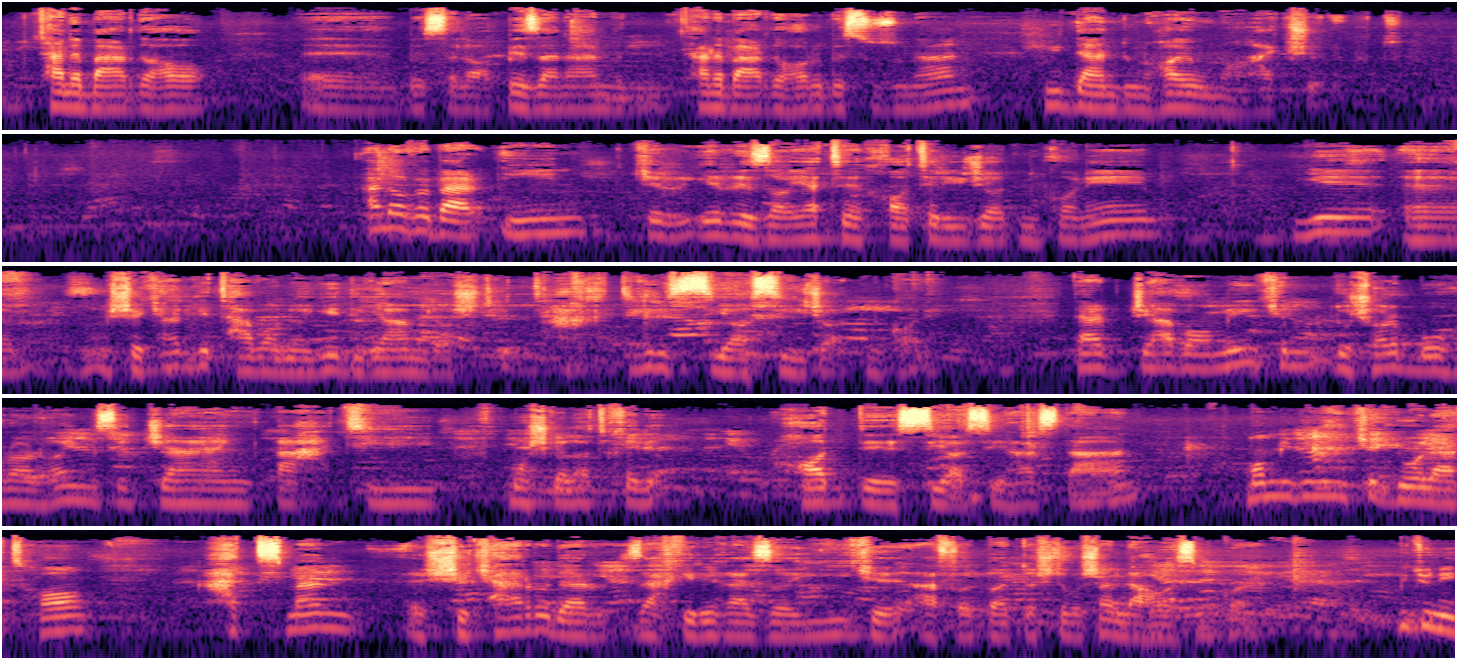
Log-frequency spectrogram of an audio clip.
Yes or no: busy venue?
yes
